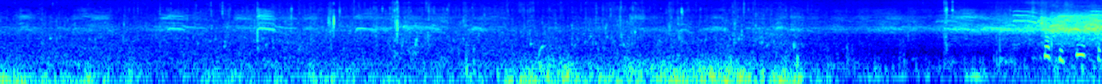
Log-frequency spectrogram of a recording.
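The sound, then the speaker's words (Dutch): A dense chorus of seabirds calls at night at Vogeleiland, harsh croaking cries overlapping continuously, with a low rumble of wind and water underneath and a louder burst of calls near the end. “De vogels zijn er nog.”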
